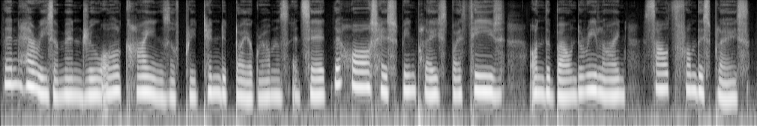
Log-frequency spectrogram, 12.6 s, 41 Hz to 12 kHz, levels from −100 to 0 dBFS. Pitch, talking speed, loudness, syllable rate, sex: 185 Hz, 120 wpm, -16 LUFS, 3.3 syllables/s, female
